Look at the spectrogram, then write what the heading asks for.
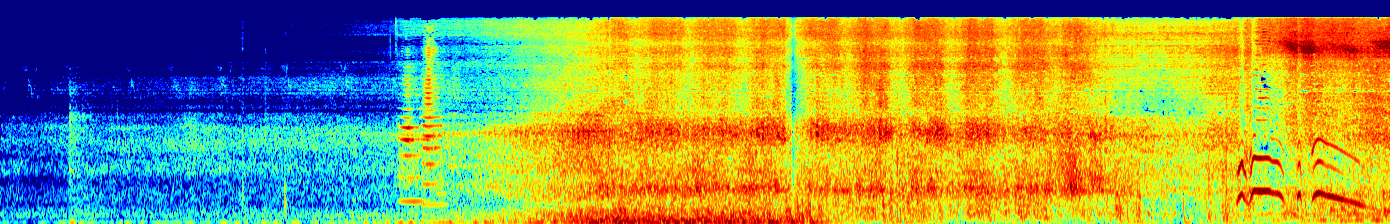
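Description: LNER Azuma high-speed train sounding a short horn blast about four seconds in, then rushing through the station at speed with a loud, steady roar of wheels and air. Near the end, as it crosses a CrossCountry Voyager on the other line, two short arching tones sound over the rush.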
